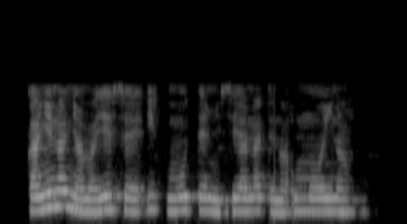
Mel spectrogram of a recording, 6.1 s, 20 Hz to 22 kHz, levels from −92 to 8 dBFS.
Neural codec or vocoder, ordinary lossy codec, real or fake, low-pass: none; MP3, 32 kbps; real; 5.4 kHz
